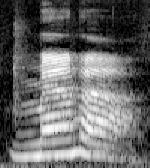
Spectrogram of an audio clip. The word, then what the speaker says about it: Manath: Math? – Manath. – Spell it. – M-A-N-A-T-H. – I'm just gonna spell it how I'm gonna pronounce it. – Manath. – Yeah. – Mayonnaise. – Man and ath. Yeah, Manath. – Okay, so Sebastian, what's your character name? – Crux, K-R-U-X.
